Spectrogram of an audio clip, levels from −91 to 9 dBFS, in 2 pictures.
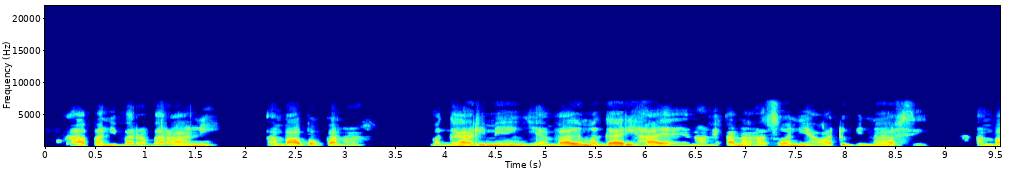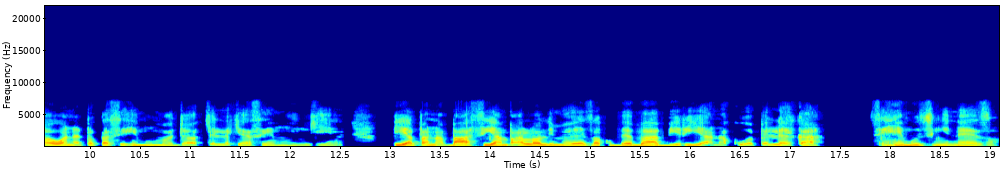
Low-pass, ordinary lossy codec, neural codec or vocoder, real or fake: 7.2 kHz; AAC, 48 kbps; vocoder, 44.1 kHz, 128 mel bands every 512 samples, BigVGAN v2; fake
